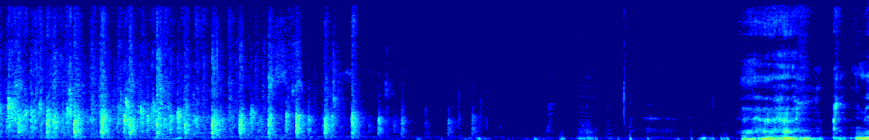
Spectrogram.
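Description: Congregation at a ministry inauguration applauding the reverend, a dense crowd clatter of claps that fades to scattered hand noise, then a brief louder burst near the end.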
